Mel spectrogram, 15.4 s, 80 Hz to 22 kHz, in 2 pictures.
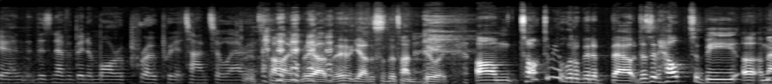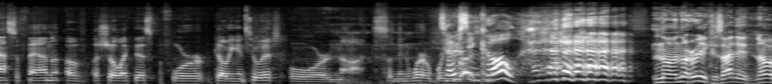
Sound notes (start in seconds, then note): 13.0 laughter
